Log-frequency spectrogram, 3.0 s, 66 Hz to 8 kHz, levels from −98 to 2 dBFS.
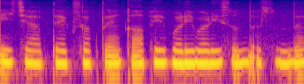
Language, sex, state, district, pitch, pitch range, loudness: Hindi, female, Maharashtra, Mumbai Suburban, 225 Hz, 220-230 Hz, -12 LUFS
